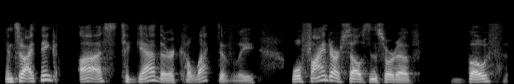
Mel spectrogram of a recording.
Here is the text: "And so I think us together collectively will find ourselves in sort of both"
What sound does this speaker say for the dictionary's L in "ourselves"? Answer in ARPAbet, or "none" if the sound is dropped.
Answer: L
